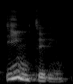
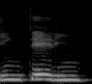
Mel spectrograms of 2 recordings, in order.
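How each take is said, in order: First: The stress is on the first syllable. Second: The stress is on a later syllable. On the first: The speaker calls it right. "as pessoas falam é ínterim" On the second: The speaker calls it wrong. "tem muita gente que fala errado"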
